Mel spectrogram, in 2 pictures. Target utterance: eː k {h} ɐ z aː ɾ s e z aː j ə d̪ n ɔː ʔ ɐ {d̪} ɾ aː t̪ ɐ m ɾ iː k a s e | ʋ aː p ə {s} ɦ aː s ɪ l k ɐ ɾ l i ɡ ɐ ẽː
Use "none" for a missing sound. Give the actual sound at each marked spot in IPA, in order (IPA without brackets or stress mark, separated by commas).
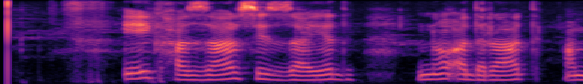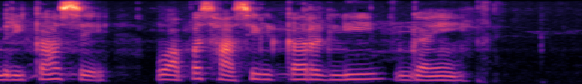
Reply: h, d̪, s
